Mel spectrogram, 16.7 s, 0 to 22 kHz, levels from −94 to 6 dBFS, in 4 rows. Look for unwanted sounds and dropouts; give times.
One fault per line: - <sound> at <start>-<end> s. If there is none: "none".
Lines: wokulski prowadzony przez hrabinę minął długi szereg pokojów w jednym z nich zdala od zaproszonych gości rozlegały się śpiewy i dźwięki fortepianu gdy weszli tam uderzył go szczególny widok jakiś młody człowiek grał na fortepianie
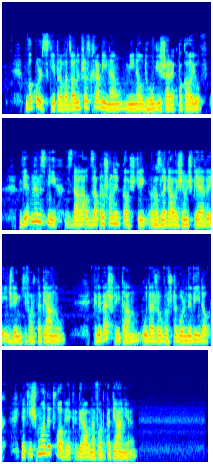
none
